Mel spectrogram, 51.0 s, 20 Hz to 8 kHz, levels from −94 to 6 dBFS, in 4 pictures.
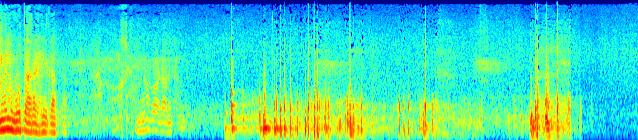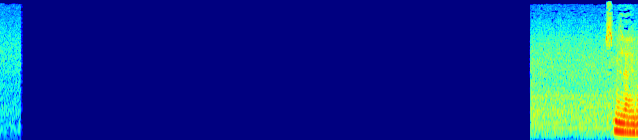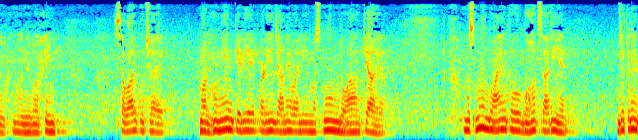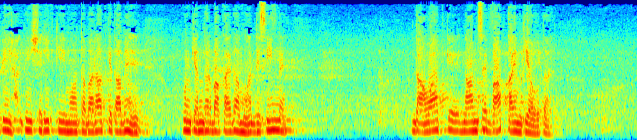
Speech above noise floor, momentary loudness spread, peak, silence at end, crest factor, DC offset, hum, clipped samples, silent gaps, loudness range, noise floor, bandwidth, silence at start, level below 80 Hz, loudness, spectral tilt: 34 dB; 21 LU; 0 dBFS; 0 s; 12 dB; under 0.1%; none; 0.1%; 13.22-23.34 s; 11 LU; -43 dBFS; 8 kHz; 0 s; -44 dBFS; -10 LUFS; -6.5 dB/octave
